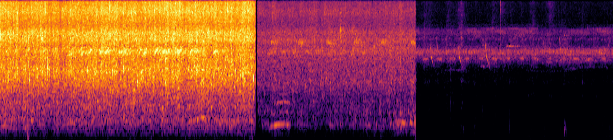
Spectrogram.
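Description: Waterfall rushing loudly and steadily, cut off suddenly about five seconds in. Quieter forest ambience with a few short calls follows, then, after another cut, faint outdoor ambience with a steady high-pitched drone.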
